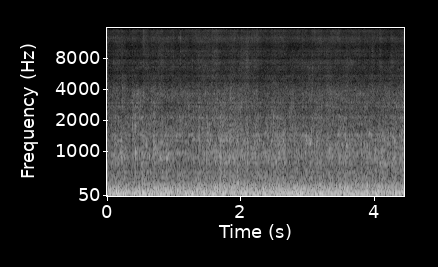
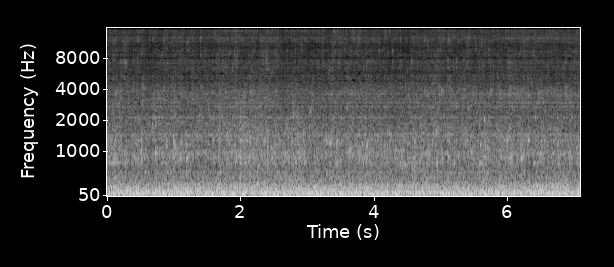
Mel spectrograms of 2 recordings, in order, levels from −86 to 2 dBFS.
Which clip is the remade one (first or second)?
first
